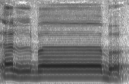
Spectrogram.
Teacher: বা সাকিন করলে আওয়াজটিতে কলকলা করিয়া পড়তে হবে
